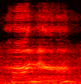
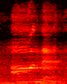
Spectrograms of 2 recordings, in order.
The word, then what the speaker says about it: honor: Students, hear all these words, the first letter H is silent and the second letter gives the vowel sound.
